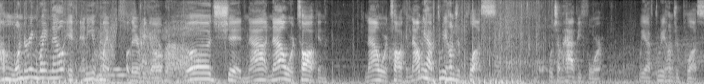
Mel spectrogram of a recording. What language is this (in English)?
English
